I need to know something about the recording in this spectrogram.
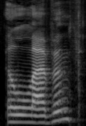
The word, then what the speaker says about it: eleventh: 11th. In this one, the stress is on the second syllable, le. The first vowel is like a lax I, le.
